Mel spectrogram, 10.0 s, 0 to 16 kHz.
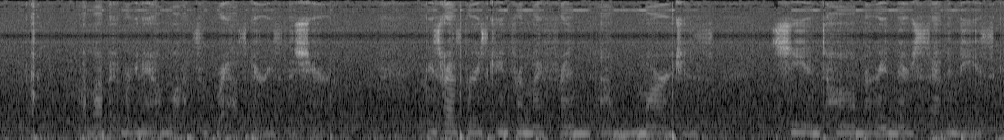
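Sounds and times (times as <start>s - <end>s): woman speaking softly: 0.8s - 3.4s, 4.2s - 10.0s.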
